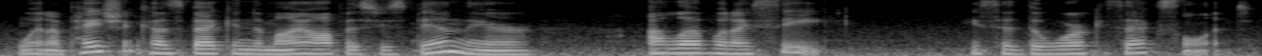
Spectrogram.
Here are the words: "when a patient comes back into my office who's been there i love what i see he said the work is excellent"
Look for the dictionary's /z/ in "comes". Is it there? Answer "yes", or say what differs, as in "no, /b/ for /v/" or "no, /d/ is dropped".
yes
